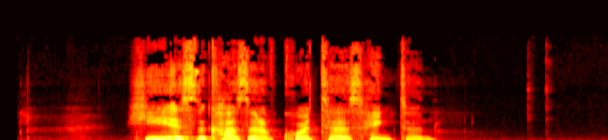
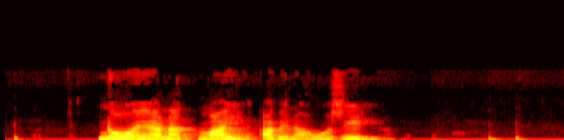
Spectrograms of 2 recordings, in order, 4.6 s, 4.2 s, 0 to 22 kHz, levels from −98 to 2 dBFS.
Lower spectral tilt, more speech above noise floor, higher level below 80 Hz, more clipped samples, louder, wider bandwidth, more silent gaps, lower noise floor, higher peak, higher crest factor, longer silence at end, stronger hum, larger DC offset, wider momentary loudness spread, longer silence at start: second, -3.5 dB/octave vs -7.5 dB/octave; first, 56 dB vs 34 dB; first, -48 dBFS vs -60 dBFS; neither; first, -18 LUFS vs -24 LUFS; first, 16.5 kHz vs 11 kHz; neither; first, -74 dBFS vs -57 dBFS; first, -2 dBFS vs -8 dBFS; about the same, 20 dB vs 18 dB; first, 1.3 s vs 0.3 s; neither; neither; second, 16 LU vs 24 LU; first, 1 s vs 0.1 s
